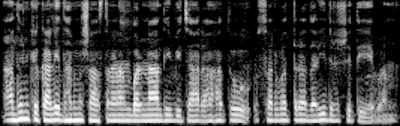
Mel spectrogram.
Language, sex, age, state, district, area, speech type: Sanskrit, male, 18-30, Odisha, Bargarh, rural, spontaneous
